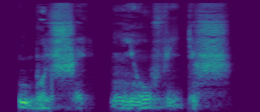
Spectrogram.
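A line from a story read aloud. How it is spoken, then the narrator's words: Whispered addition. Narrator (Russian): шепотом прибавил он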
